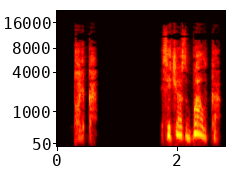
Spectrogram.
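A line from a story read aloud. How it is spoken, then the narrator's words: Whisper. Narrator (Russian): Прошептал Сережка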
